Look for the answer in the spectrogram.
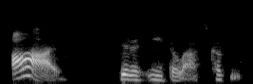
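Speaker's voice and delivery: "I" stretched and set apart, then pause; stress on I. Shown as a demonstration. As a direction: lean hard on "I", drop off for the rest. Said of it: "I'm gonna emphasize each word".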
